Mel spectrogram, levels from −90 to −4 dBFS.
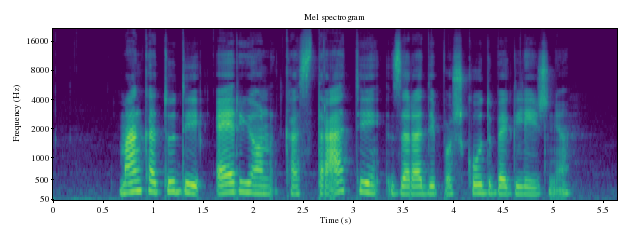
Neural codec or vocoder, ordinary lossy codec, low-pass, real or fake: vocoder, 44.1 kHz, 128 mel bands every 512 samples, BigVGAN v2; none; none; fake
